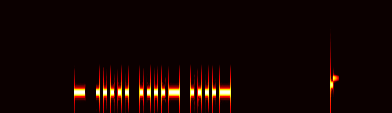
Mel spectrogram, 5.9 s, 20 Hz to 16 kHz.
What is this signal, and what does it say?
Morse code, heard as a keyed tone, about 22 wpm, 700 Hz. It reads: T544
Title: Numbers - Contest Style - 4-Digit 22wpm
